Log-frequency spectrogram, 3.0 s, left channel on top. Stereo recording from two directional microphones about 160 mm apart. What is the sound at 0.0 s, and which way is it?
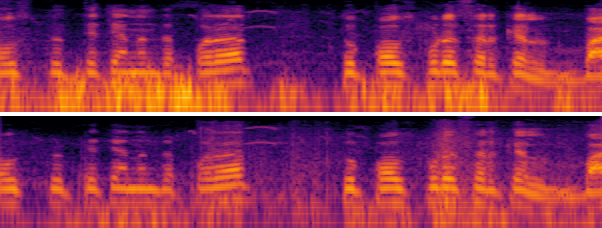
Speech, 55° left (ahead or behind).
